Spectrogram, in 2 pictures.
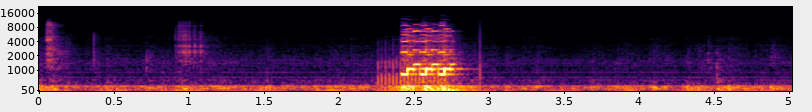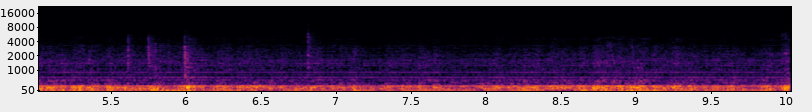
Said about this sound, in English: When the board rings, the call is already on the board. Just turn on the channel.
